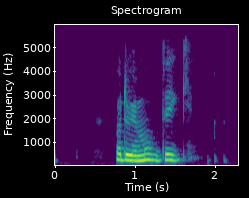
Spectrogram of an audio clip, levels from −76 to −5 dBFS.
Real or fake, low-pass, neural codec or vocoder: real; 5.4 kHz; none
